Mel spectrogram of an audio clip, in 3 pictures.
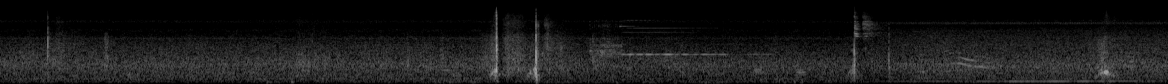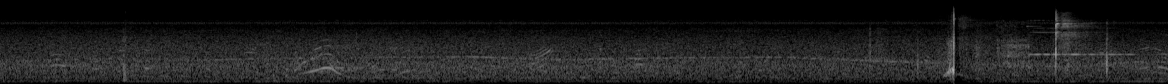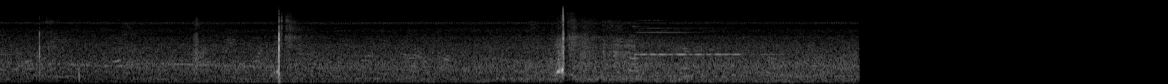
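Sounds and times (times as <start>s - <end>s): faint outdoor background: 0.0s - 32.0s
golf club striking ball: 8.5s - 9.1s, 22.2s - 23.0s.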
